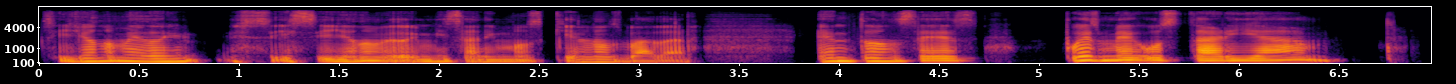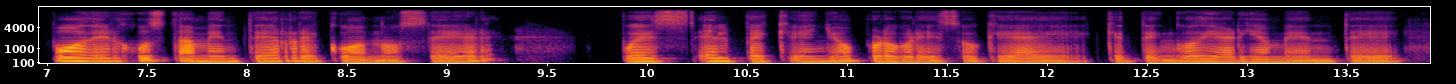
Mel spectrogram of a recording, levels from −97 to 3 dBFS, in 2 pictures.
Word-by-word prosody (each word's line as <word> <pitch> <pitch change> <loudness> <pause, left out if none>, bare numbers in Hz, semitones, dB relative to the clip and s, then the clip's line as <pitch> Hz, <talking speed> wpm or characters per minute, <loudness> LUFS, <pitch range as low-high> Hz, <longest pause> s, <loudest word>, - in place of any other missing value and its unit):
Si - - -4
yo 190 - +2
no 195 +3 +2
me 200 -3 +2
doy 180 +5 +1
si 190 +4 -6
si 110 - -3
yo 100 - +1
no 115 - +3
me 110 - -1
doy - - 0
mis 95 0 -2
ánimos, 95 0 -3
¿quién 155 - -6
los 160 0 -3
va 105 - +1
a - - -6
dar? - - -6 0.6
Entonces, 195 -12 +1 0.4
pues 255 +1 +4
me 245 - +5
gustaría 130 +1 +3 0.6
poder 195 -2 +6
justamente 170 +5 +1
reconocer, 150 - -1 0.6
pues 185 0 0
el 200 0 +2
pequeño 170 -2 -2
progreso 155 - -1
que, 85 -4 -4
ah, 75 - -1
eh, 75 +1 -5
que - - -5
tengo 85 - -3
diariamente, 95 - -2
155 Hz, 150 wpm, -24 LUFS, -, 0.6 s, poder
